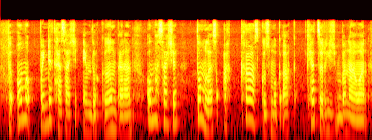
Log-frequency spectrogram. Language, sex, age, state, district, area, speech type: Kashmiri, male, 45-60, Jammu and Kashmir, Ganderbal, urban, spontaneous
